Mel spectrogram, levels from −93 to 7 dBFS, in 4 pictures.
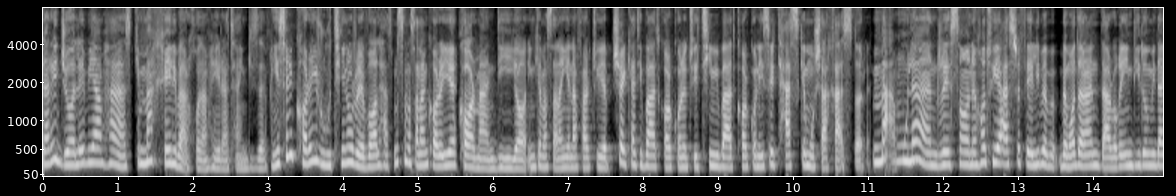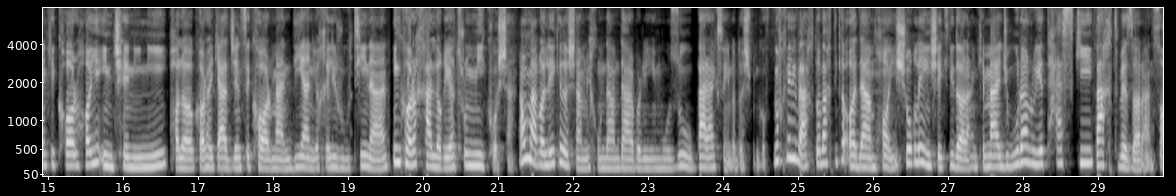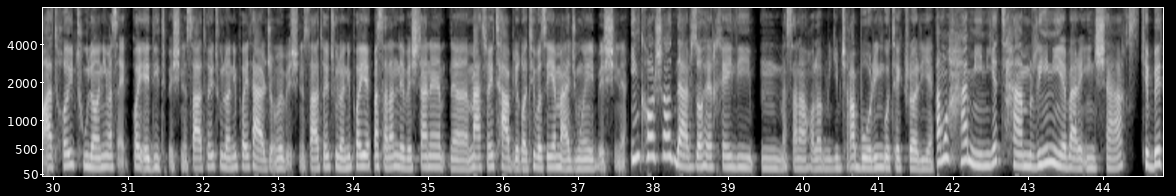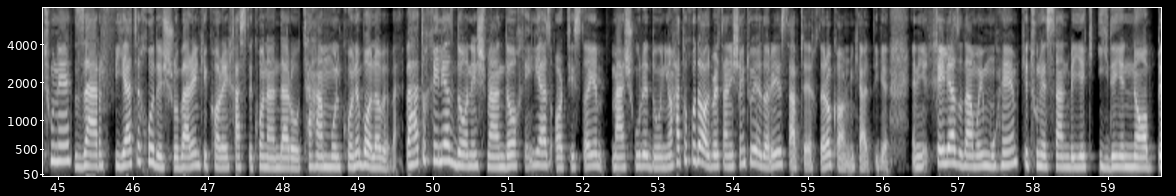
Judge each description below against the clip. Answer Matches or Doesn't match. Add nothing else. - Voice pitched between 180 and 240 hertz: Matches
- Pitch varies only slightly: Doesn't match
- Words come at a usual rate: Doesn't match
